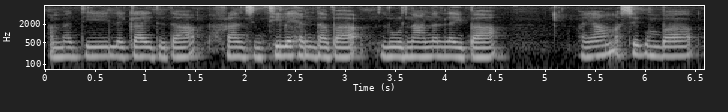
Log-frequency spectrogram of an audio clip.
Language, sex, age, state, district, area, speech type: Manipuri, female, 30-45, Manipur, Bishnupur, rural, spontaneous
